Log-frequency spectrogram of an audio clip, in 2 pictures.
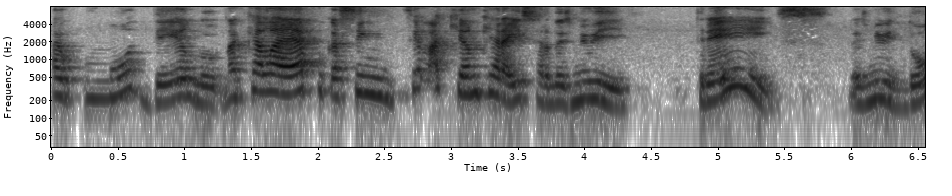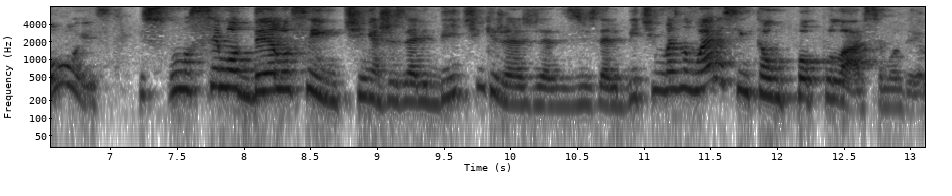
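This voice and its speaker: With a southern Brazilian accent, a woman talks at a fairly slow pace with hardly any pauses and very wide pitch swings. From southern Brazil, Araranguá, Santa Catarina. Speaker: runner and former model. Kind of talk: interview.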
